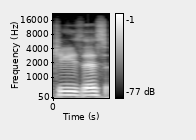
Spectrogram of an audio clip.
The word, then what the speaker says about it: Jesus: I expected Jesus, but was really hoping for Jesus, like the pronunciation. And I was not let down. They pronounced it Jesus, which is John Turturro's character.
